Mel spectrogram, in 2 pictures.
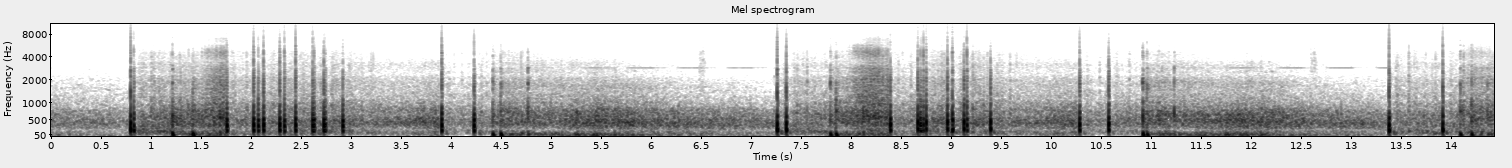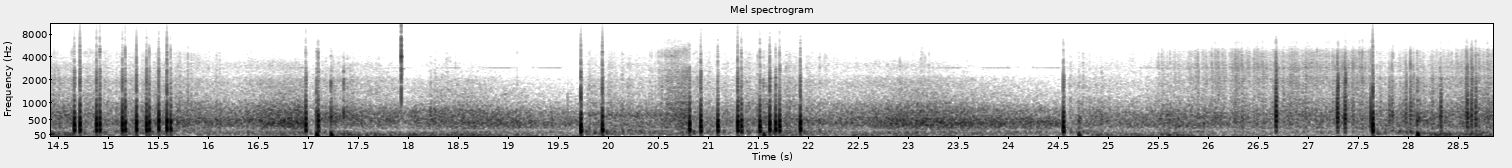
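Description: Aerial fireworks display: shells bursting in clusters of sharp bangs every few seconds, some in rapid crackling runs, over a steady background noise.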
